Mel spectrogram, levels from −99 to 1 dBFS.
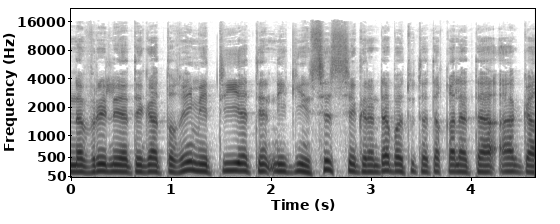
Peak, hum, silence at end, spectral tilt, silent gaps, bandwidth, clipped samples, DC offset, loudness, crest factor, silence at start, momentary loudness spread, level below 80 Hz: -4 dBFS; none; 0 s; -7 dB/octave; none; 15 kHz; under 0.1%; under 0.1%; -19 LUFS; 14 dB; 0 s; 4 LU; -60 dBFS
